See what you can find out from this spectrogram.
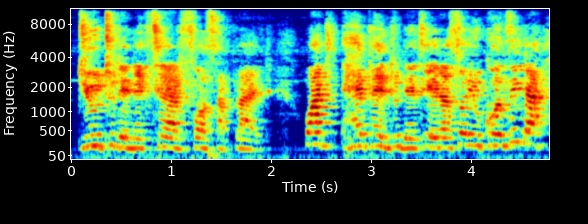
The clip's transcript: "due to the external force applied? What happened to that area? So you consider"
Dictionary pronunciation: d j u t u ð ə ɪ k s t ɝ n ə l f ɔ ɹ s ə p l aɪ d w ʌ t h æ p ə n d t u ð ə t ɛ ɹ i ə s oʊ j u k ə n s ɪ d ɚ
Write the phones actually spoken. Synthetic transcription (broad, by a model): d j u t u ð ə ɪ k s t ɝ ə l f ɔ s ə p l aɪ d w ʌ t h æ p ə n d t u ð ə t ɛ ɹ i s oʊ j u k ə n s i d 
